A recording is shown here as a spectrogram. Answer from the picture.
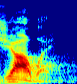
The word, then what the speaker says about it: Yahweh: He goes, in spite of the uncertainties that exist, there is now strong scholarly consensus that the original pronunciation of the Tetragrammaton is Yahweh. So YHWH with the correct vowels would say Yahweh.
